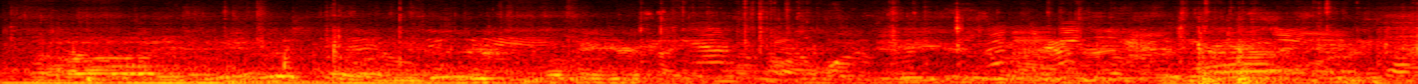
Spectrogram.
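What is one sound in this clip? Several men talk and chatter nearby outdoors.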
